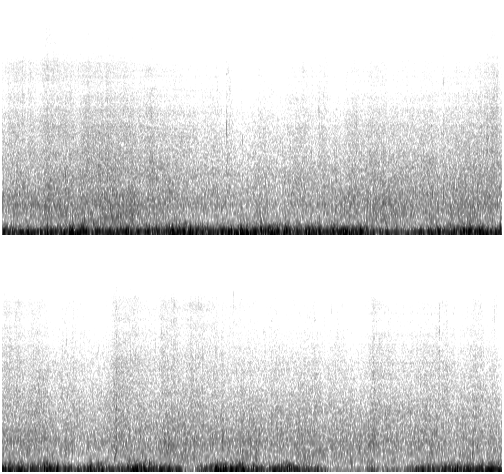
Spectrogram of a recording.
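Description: Ocean waves breaking and washing over a choppy sea, with wind buffeting the microphone in a gusty low rumble. The wind rumble eases for a couple of seconds near the end.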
